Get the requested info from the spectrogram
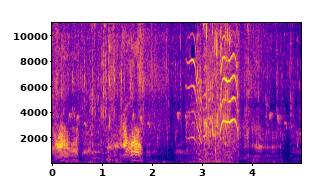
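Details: Wild dogs defend their food against hyenas. Wavering, mid-pitched wailing calls come first, followed by a cluster of shrill, wobbling high squeals around the third second. Softer calls follow, with ambient noise throughout.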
